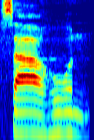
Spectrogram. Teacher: الَّذِينَ هُمْ عَن صَلَاتِهِمْ سَاهُونَ، اور یہاں پہ ساہون بولیں گے، ہا ہے، ہا چھوٹی ہا، یہ حلق کے آخری حصے سے نکلے گا، ساہون۔ اگر ساہون بول دیں گے تو غلط ہو جائے گا۔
